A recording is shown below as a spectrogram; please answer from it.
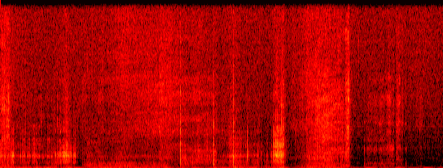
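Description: Long nails scratch and tap the cover of a blue paperback book lying flat on a table. Soft, dry rasping strokes alternate with light, muffled taps in a fairly steady rhythm, with most of the sound low and dull and little brightness.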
